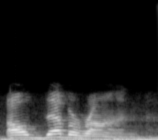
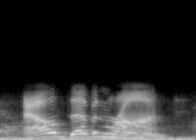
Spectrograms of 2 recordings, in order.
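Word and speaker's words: Aldebaran: a tricky long name it is Al Deon I'll spell it for you A L D E B B is in boy a r a n I'll spell it again all at once a l then your buddy Deb D EB and Ron a r a n Al Deon Al Deon not a winter one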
